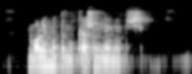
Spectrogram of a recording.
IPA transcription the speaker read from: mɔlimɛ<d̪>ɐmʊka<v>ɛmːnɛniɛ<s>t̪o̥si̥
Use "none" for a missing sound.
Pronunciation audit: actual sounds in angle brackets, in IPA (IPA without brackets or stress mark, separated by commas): d̪, ʒ, none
